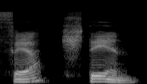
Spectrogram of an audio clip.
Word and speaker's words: verstehen: Então, você escreve V-E-R, mas pronuncia fé, como se fosse F-E-A.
